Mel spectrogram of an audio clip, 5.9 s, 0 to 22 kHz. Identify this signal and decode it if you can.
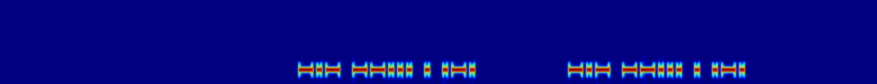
Morse code, heard as a keyed tone, about 40 wpm, 700 Hz. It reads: K7ER K7ER
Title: USA Call Signs - 4 Characters - Repeated 2x - 40wpm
